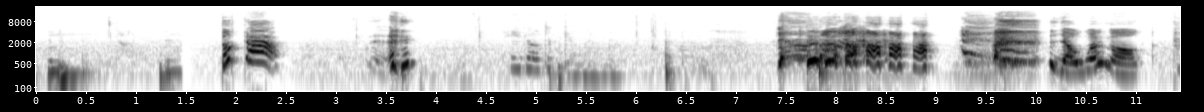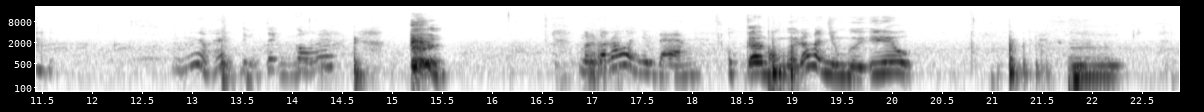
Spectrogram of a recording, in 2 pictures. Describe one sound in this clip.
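Young girls talk close by, casually.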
